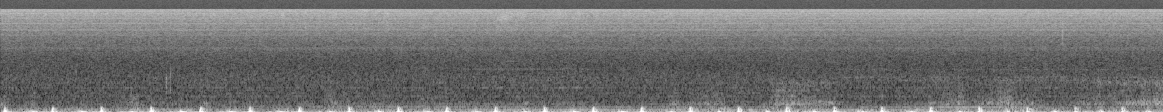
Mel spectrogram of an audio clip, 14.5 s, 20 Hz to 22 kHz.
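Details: Steady, regular low heartbeat thumps at about 98 beats a minute over a constant low hum; normal heartbeat.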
